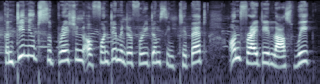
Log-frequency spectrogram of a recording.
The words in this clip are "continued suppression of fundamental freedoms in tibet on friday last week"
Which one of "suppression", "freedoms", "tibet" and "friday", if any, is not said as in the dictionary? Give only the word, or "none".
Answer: freedoms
